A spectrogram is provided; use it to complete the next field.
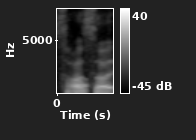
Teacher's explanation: সা সা মানে দুই দাঁতের মাঝখান থেকে হালকা। আমি বলি, আপনার জিহ্বাটা ঠিক হ্যাঁ, উপরের দুই দাঁতে রাখবেন, ভেতর থেকে শুধু একটা বাতাস হ্যাঁ, চাপ দেবেন।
